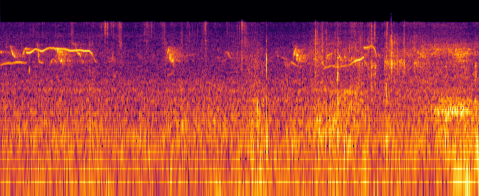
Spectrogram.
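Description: Faint birdsong: short, high, warbling whistled phrases at the start and again about three seconds in.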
